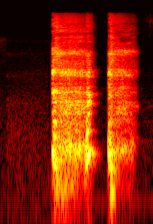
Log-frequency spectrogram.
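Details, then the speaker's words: Two quick, loose coughs in a quiet room from a person with a cold and runny nose, nine days into the illness and now feeling better. "sorry guys Maddie I know I sound so annoying with the cough and the runny nose"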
